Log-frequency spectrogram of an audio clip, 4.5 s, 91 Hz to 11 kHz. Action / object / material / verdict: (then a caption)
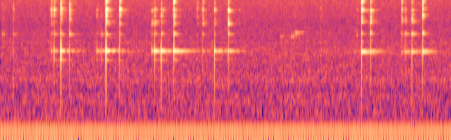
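tap / glass soda bottle / glass / none. A closed, liquid-filled, vintage-style green glass soda bottle with a paper label is held in both hands and tapped with fingernails on the glass and the label. The taps make quiet, scattered clinks with a short, bright ring around 1.9 kHz, heard over a steady low hum.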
